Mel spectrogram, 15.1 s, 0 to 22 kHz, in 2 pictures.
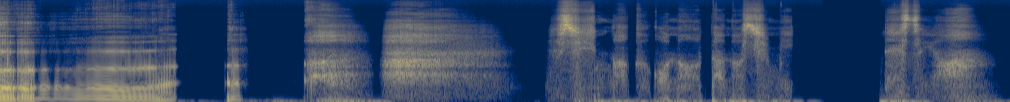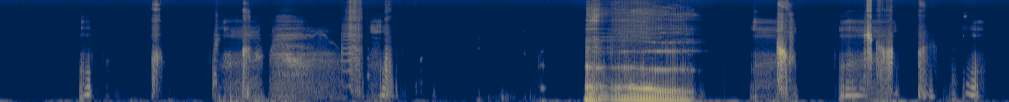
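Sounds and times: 
loud drawn-out burp: 0:00.0 - 0:01.9, 0:12.0 - 0:12.8
speech: 0:00.0 - 0:01.9, 0:04.2 - 0:06.0, 0:06.6 - 0:07.5, 0:12.0 - 0:12.8, 0:13.4 - 0:14.3
soft breathy vocal sounds: 0:00.0 - 0:03.5, 0:12.0 - 0:14.1.

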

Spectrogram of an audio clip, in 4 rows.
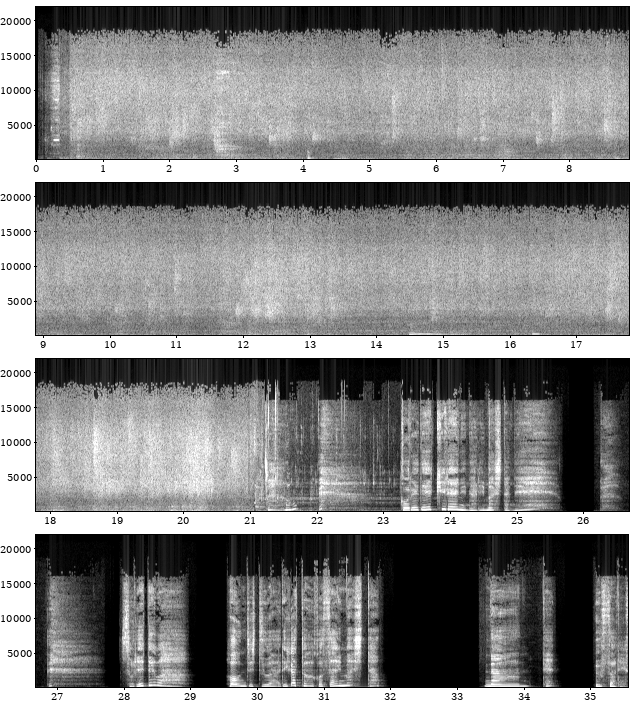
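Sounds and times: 
water running while rinsing someone off after washing: 0:00.4 - 0:24.5
speech: 0:23.3 - 0:25.4, 0:28.1 - 0:29.0, 0:29.6 - 0:31.9, 0:33.4 - 0:34.5, 0:35.1 - 0:35.5.

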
